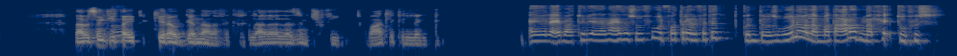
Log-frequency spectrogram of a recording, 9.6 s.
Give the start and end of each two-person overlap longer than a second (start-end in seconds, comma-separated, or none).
none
